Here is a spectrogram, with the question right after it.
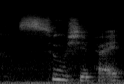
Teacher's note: We've got a sound at the beginning, again, that has no pitch. You can't pitch the s. You can't sing a pitch on that. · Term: unpitched sound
